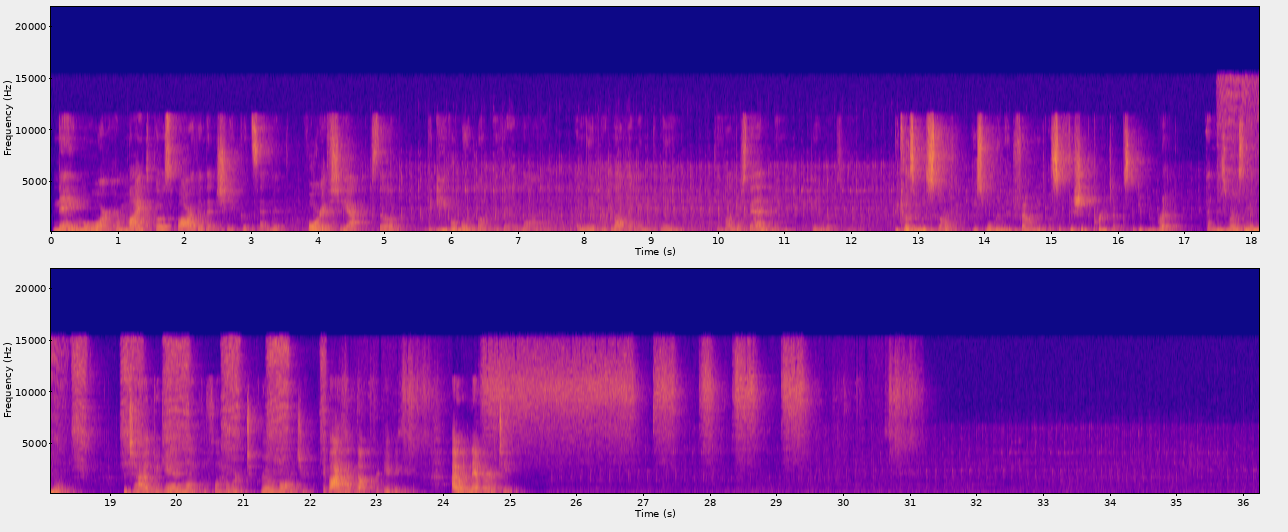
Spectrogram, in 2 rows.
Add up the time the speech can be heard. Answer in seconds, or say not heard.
24 s.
